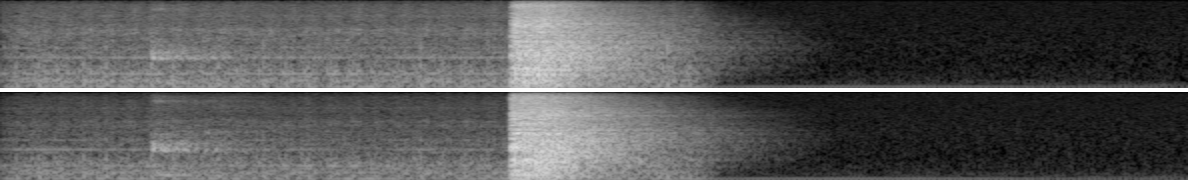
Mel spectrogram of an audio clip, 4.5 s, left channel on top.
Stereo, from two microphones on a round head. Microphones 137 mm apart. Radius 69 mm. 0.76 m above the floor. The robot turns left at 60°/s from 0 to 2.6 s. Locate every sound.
0.6 s crushing: 30° left (ahead or behind), 1.8 m; by 2.2 s 50° right (ahead or behind), 1.8 m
